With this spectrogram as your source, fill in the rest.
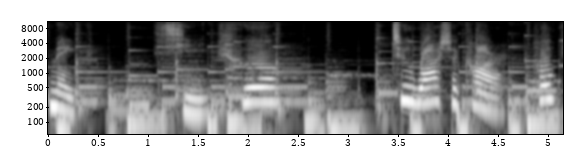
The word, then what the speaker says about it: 洗车: Next vocabulary that we have is to wash a car, which in Chinese can be pronounced as 洗车, 洗车, 洗车.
